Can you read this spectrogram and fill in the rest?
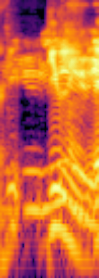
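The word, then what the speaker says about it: bowline: Buline. It's spelled like bow, like the first part of beautiful. – B-A-U. – Yeah, dash line. – L-I-N-E. Right? – Buline.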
